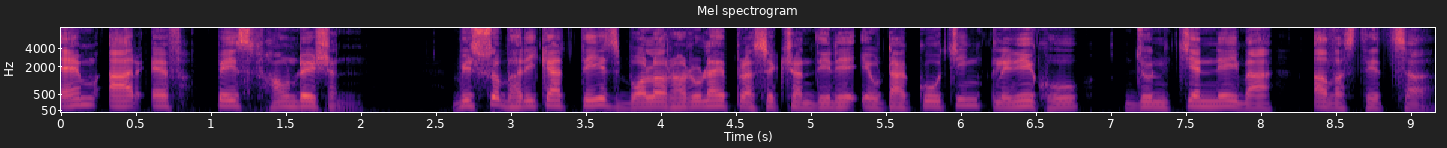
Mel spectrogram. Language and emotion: Nepali, neutral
